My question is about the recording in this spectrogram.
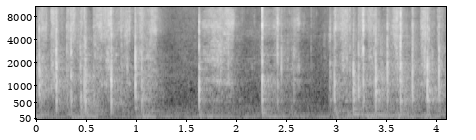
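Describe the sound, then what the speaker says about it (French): A spoon's back presses and scrapes hard-boiled egg yolks and tuna together in a bowl, a series of quick close scraping strokes with a short pause midway. "Avec le dos de la cuillère, vous finissez en fait d'incorporer les jaunes d'œuf"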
